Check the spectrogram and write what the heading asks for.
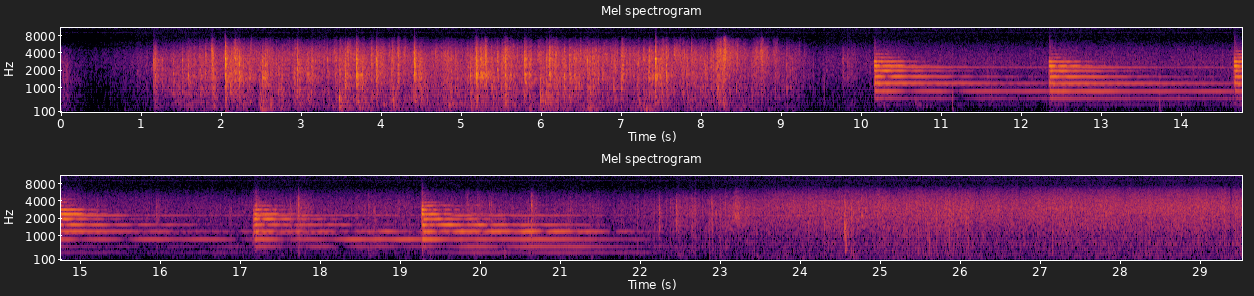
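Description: Rain falling, heavier and crackling over the first several seconds, then a steady hiss. Through it a large bell strikes five times, about two seconds apart, each stroke ringing on and dying away.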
